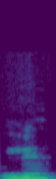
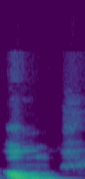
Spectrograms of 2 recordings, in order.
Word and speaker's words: Om: Now, before also we had discussed that Om has three syllables. A, U, Ma. That's how Om. It's an Om. So, A, U, Ma.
